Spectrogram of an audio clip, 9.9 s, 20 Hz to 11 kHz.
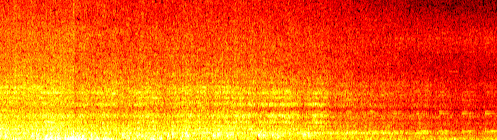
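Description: An E233-series Keihin-Tōhoku line electric commuter train passing, its wheels clattering on the rails, loudest about a second and a half in and fading away over the last few seconds.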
